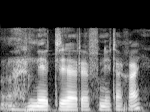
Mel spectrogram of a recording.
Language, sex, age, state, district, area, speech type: Bodo, male, 30-45, Assam, Kokrajhar, rural, spontaneous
